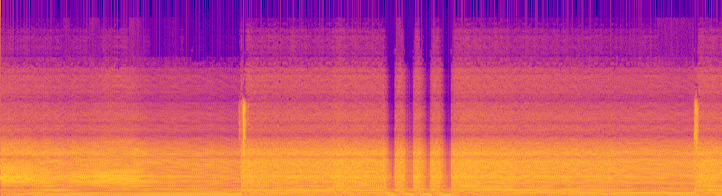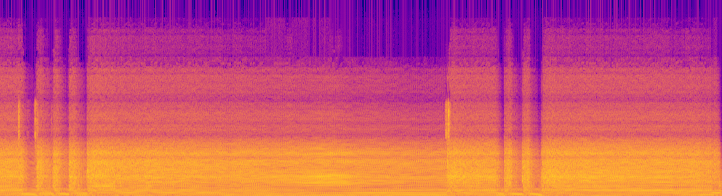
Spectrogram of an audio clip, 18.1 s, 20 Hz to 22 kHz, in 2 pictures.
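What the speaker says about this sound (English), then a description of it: "Since I'm boosting the treble, I feel like it drastically affects how the amp sounds." Electric guitar played through a Marshall JCM-2000 amp with a Fortin NATAS pedal and boosted treble gives dense, loud distorted riffing with chugging palm-muted bursts and brief stops, steady throughout with no voices.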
